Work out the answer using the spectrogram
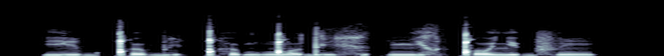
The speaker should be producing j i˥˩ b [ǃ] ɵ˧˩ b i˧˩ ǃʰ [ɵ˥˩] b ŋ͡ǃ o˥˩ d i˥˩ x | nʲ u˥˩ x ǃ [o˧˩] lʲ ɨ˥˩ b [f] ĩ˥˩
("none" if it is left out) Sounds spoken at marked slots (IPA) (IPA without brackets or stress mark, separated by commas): ǃ, ɵ˥˩, o˧˩, f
